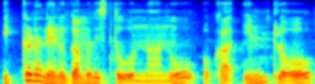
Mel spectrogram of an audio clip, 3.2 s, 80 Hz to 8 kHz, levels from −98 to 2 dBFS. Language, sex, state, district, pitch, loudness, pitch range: Telugu, male, Andhra Pradesh, Manyam, 125 Hz, -18 LUFS, 105-155 Hz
